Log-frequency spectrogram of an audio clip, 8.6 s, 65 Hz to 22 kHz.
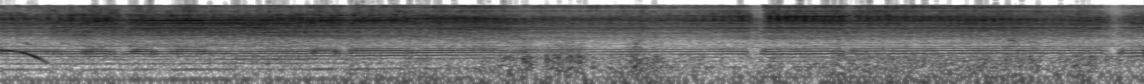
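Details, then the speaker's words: Peugeot 103 moped, two-stroke with custom exhaust, warming up: loud buzzy note at high steady pitch, clean firing, no knocks or rattles; lively, strong engine. "Wouh! Elle est nerveuse, on le sent. Il y a un bon moteur."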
